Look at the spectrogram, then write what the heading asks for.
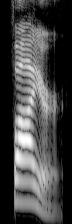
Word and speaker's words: FHIR: fast healthcare interoperable resource is abbreviated fhir and is pronounced fire it combines the best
